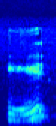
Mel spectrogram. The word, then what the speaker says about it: 鱼: The pronunciation is 鱼.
